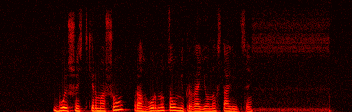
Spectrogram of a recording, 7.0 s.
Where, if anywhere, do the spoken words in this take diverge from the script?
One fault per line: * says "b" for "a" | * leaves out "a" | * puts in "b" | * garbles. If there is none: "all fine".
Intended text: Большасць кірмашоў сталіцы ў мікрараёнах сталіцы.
* says "разгорнуцца" for "сталіцы"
